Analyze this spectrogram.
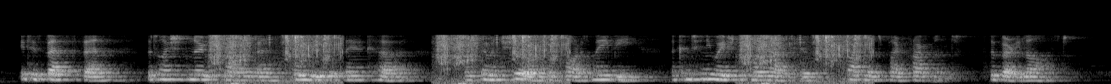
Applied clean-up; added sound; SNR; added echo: none; Walk, footsteps; 3 dB; reverberation time 0.8 s.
